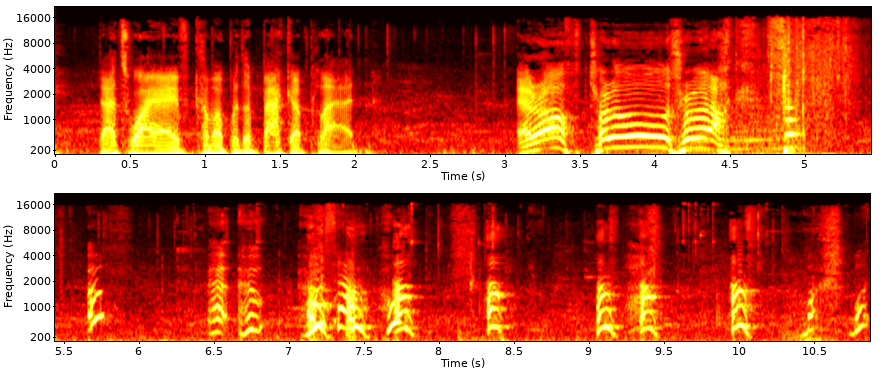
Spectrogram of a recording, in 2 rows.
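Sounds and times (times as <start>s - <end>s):
faint noise: 0.0s - 10.8s
speech: 0.3s - 2.2s, 3.1s - 5.1s, 6.5s - 8.5s
dog barking in short sharp high yips: 7.1s - 10.6s.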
